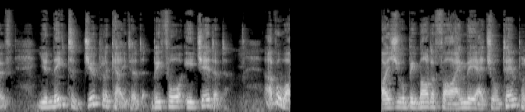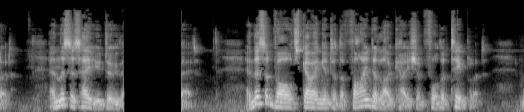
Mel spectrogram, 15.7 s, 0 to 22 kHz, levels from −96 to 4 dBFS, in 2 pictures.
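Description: At 4.34 s the sound stops dead and goes silent until 5.73 s. This is a rebuffering stall. The player used up its downloaded audio and waited for more. Playback then picks up at exactly the point where it broke off. Nothing is skipped, but about 1.39 s of dead air is added. A second, shorter stall follows at 9.72 s, lasting until 10.60 s. That one adds about 0.87 s of silence.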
